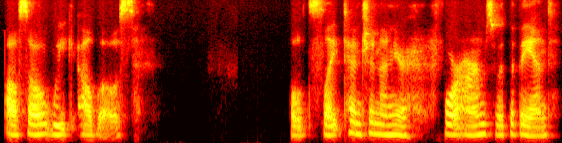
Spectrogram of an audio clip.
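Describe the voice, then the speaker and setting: A woman's voice: mid-range voice, little pitch movement, unhurried, creaky, dark tone, breathy edge. A woman leading a workout over a video call, giving encouraging step-by-step cues while she exercises. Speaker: fitness instructor. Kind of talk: live workout instruction.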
